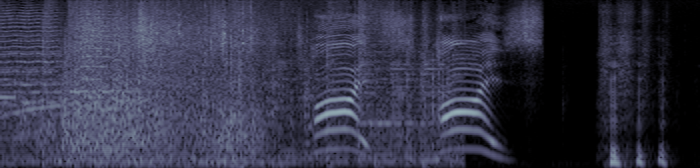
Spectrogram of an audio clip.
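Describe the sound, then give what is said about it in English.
A voice mimics police cars crashing one after another in a movie car chase pileup, some ending upside down: a long, rough crashing rumble, then two rising-and-falling siren-like wails, a pause, and three short punchy bumps at the end. “They continue okay, but the cop car behind them crashes, followed by the one behind them and the next one, some upside down.”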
